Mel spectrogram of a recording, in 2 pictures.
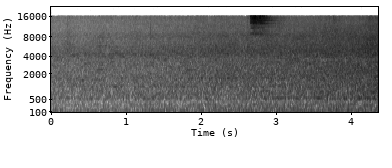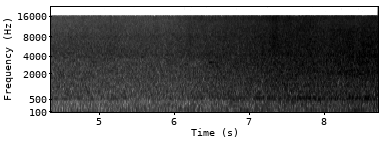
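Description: NJ Transit commuter train approaching and rolling in alongside the platform, its rumble growing steadily louder over several seconds, with a steady whine joining in near the end.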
